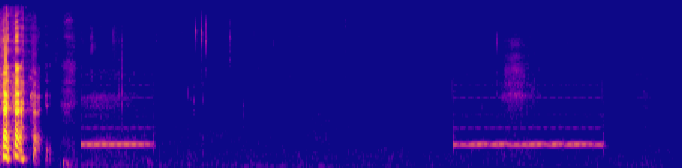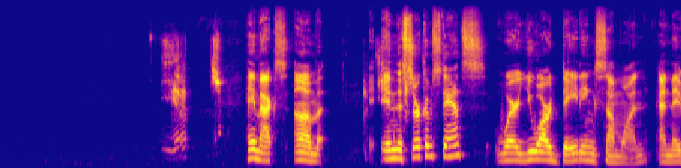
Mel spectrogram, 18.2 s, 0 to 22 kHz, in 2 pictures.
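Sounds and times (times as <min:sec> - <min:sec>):
laughter: 0:00.0 - 0:00.7
speech: 0:00.0 - 0:00.7, 0:11.4 - 0:13.5, 0:14.1 - 0:18.1
buzzy phone ringback tone on an outgoing call: 0:01.1 - 0:02.1, 0:06.0 - 0:08.1.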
